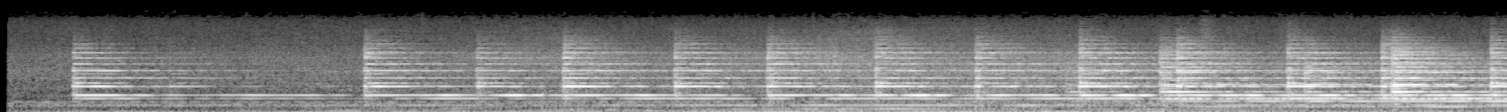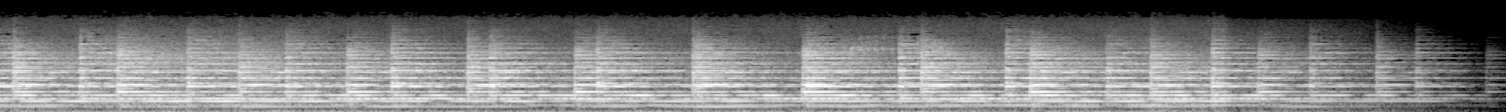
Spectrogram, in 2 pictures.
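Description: Church bells ringing, stroke after stroke, each leaving a long ringing tone; another bell joins about a third of the way in, and the ringing fades out near the end.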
